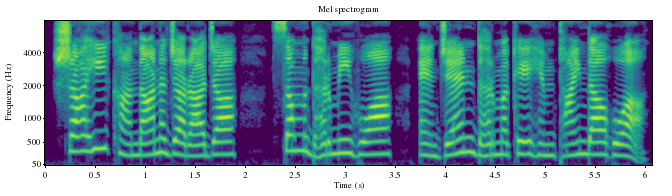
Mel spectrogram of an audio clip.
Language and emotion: Sindhi, neutral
